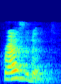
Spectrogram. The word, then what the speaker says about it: president: em này không được Nhấn này xa sao president president president president pres present president president Ok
